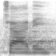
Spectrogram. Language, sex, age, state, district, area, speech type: Odia, male, 18-30, Odisha, Subarnapur, urban, read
